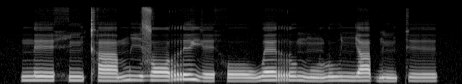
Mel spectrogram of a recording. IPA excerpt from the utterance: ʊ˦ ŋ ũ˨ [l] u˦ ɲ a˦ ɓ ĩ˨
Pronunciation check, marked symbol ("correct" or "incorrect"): correct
